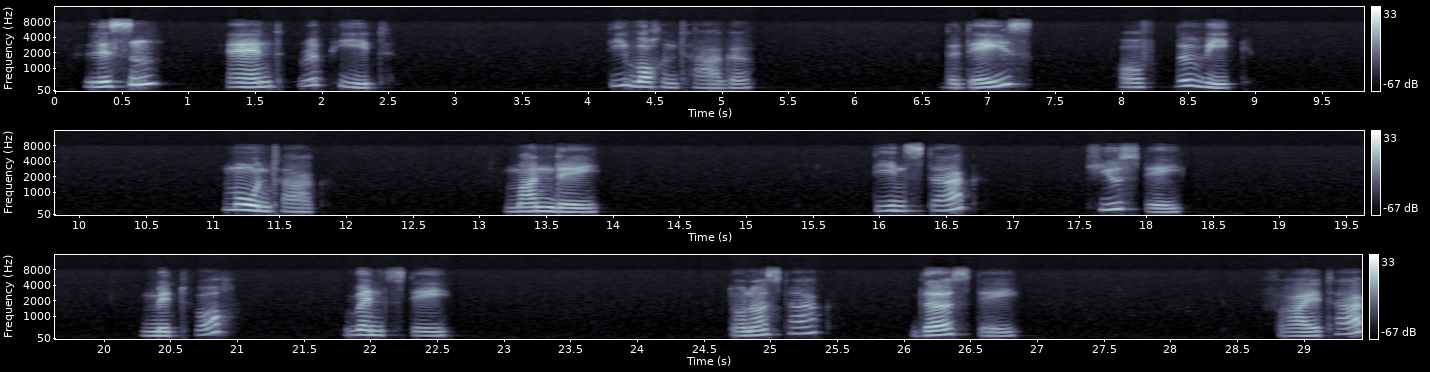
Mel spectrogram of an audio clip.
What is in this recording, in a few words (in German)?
Englisch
